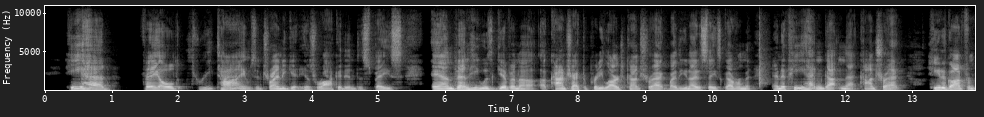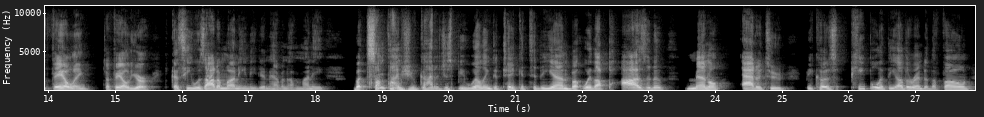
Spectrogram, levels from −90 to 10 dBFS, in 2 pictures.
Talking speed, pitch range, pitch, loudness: 185 wpm, 110-160 Hz, 130 Hz, -17 LUFS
